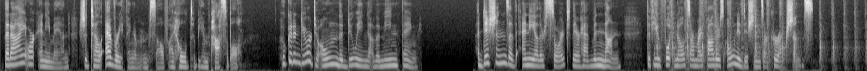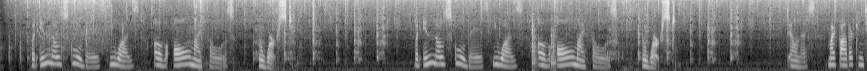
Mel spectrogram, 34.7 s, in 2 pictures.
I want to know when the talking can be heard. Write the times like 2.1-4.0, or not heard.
0.1-8.4, 9.4-16.4, 17.9-23.3, 25.6-30.9, 33.0-34.6.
